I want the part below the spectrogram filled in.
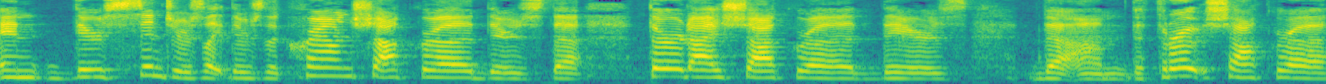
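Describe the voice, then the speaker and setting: Speaking at a moderate pace, a woman sounds animated, her pitch high. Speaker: self-help vlogger. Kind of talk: casual motivational monologue.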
